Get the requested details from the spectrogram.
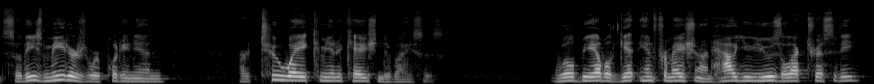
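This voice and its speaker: In a meeting room filled with listeners, a utility planning director delivers an informal public talk. He's an older man close to retirement age from the Rocky Mountain region, with an even, nearly monotone delivery and a voice slightly higher than most men have.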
